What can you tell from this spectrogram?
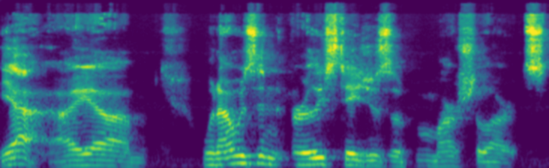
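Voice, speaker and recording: Medium-pitched and with lively intonation, a man speaks at a fairly slow pace in an ordinary speaking voice. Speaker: martial arts instructor. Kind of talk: livestream interview. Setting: video livestream.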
